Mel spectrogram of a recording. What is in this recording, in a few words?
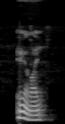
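"oral", British English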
